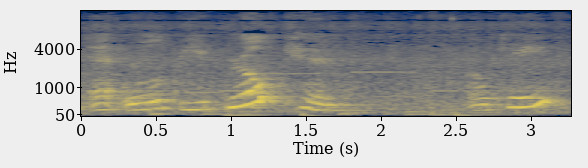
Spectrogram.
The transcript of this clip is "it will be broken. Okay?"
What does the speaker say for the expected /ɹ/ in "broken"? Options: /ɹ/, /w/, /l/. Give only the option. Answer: /l/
